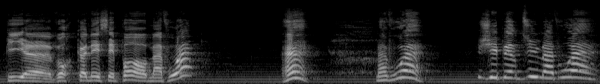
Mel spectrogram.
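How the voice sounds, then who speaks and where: Brief: kindly bewildered kids' TV friend, lively swooping delivery, Québécois accent. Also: male voice, high-pitched, takes it slowly, exaggerated voice. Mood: puzzled. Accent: Québécois French. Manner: expressive, exclaiming, many fillers. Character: friendly grown-up male playmate, easily puzzled. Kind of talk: children's TV acting.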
